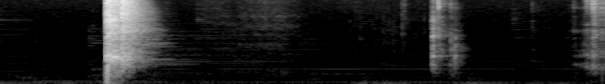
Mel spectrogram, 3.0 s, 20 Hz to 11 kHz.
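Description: A vintage Eisenwerke no. 13 air gun, over 125 years old, fires one sharp, loud crack at a can, followed by two faint, brief clinks a moment later.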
